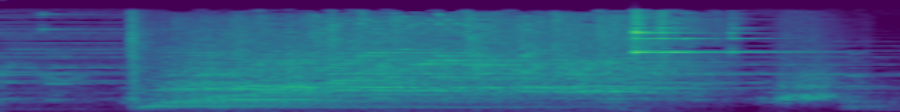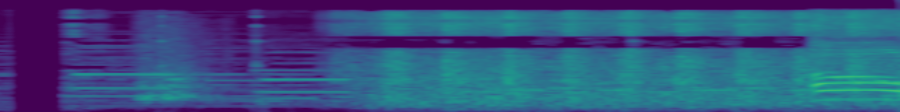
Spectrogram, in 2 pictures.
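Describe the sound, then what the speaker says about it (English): Cartoon train sound effect in a toddler circus video game, a loud rumbling chug with clattering and bright chiming jingles, cut by a short gap partway through, close and without talk. "Oh, Monkey Abby is here with her train."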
